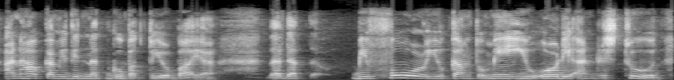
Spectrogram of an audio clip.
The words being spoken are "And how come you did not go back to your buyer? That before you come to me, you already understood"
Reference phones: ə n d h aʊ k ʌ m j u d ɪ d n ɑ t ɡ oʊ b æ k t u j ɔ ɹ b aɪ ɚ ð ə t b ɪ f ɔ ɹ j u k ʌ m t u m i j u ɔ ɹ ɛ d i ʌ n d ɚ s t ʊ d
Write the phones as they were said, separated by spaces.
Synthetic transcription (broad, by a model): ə n h aʊ k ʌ m j u d ɪ d n ɑ t ɡ oʊ b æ k t u j ɔ ɹ b aɪ ɚ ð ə t b ɪ f ɔ ɹ j u k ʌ m t u m i j u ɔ l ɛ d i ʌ n d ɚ s t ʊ d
